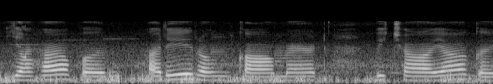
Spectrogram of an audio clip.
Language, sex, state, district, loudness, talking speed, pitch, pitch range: Hindi, female, Haryana, Rohtak, -17 LUFS, 95 wpm, 195 Hz, 185-210 Hz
